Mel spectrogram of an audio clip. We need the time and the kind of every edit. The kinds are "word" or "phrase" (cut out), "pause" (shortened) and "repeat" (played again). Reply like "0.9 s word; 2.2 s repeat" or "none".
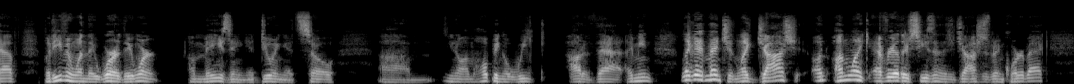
none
